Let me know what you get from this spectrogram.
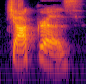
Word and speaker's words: chakra: Yeah, because we're going to talk about chakras. – Chakras or chakras. – Everybody says chakra, but it's spelled a CH. Chakra. – I think in the Sanskrit it is chakra.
